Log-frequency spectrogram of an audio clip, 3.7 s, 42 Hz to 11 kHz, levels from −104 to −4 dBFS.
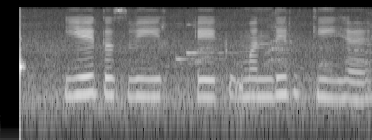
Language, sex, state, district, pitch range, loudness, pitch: Hindi, female, Haryana, Rohtak, 230-255 Hz, -26 LUFS, 240 Hz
